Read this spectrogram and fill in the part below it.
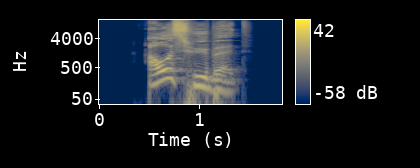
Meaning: second-person plural dependent subjunctive II of ausheben
- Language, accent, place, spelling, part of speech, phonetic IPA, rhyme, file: German, Germany, Berlin, aushübet, verb, [ˈaʊ̯sˌhyːbət], -aʊ̯shyːbət, De-aushübet.ogg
